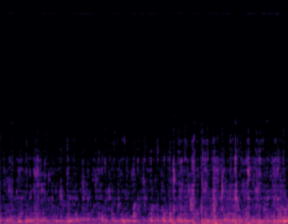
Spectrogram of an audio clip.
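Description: Faint crackling background noise with scattered small ticks.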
